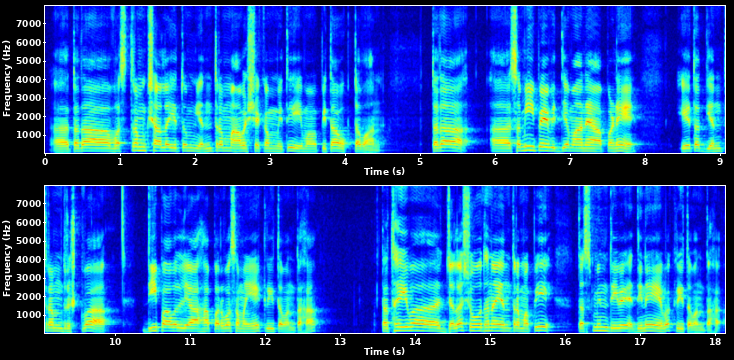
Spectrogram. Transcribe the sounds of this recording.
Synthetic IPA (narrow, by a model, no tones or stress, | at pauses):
t̪ɐd̪aʋɐst̪ɾɐmkʂaːlɐjit̪umjɐnt̪ɾɐmaːʋɐʃjɐkɐmːit̪imɐɐpit̪aːukt̪ɐʋa̰ːn | t̪ɐd̪ɐ | sɐmiːpeːʋid̪jɐmaːneaːpɐɳeː | eːt̪ɐd̪jɐnt̪ɾɐmd̪ɾɪʂʈʋaː | d̪iːpaːʋɐljaːɦɐ̆pɐɾʋɐsɐmɐjeːkɾiːt̪ɐʋɐnt̪ɐɦɐ | t̪ɐt̪ʰɐjʋɐd͡ʒɐlɐʃoːd̪ʱɐnɐjɐnt̪ɾɐmɐpi | t̪ɐsmind̪ʋd̪ineːʋɐkɾiːt̪ɐʋɐnt̪ɐɦɐ̰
